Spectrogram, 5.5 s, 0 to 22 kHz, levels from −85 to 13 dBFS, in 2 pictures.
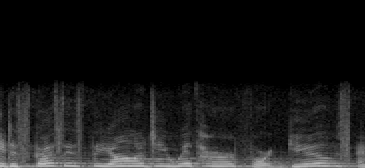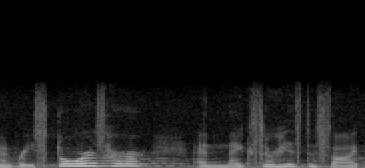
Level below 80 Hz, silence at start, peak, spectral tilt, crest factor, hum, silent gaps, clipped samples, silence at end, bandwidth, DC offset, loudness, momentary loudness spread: -48 dBFS; 0 s; -10 dBFS; -6 dB/octave; 14 dB; none; none; under 0.1%; 0 s; 10.5 kHz; under 0.1%; -23 LUFS; 11 LU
